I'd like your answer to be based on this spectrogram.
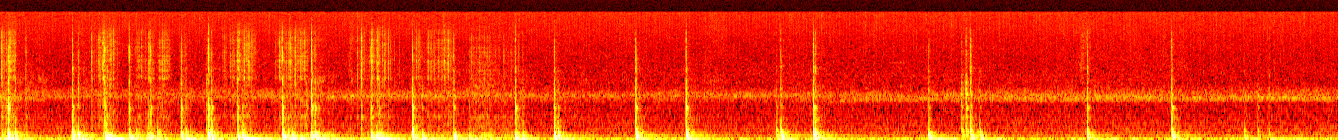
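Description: Knuckles and fingertips knock and tap on the carved flank of a large, solid carved wooden bear holding a fish. The hits are short, dull and low, coming in an uneven rhythm that is dense at first and then spaces out. A faint steady tone hums underneath throughout.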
